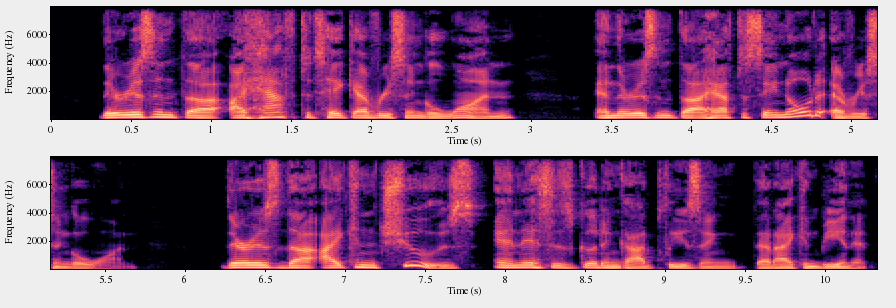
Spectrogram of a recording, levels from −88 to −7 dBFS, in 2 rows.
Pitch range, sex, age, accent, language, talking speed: 115-155 Hz, male, 30-49, American, English, 245 wpm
